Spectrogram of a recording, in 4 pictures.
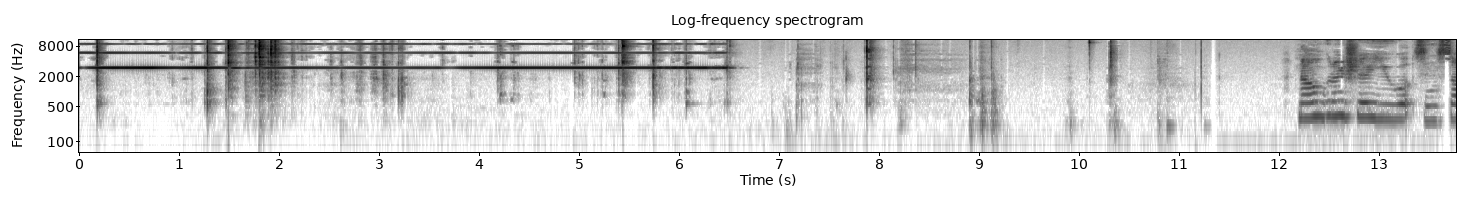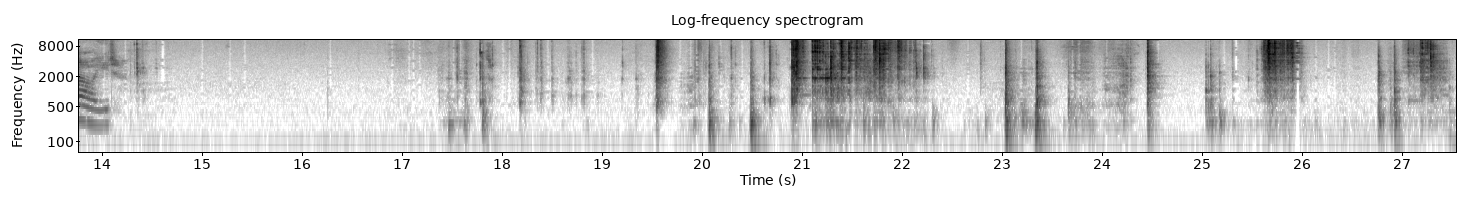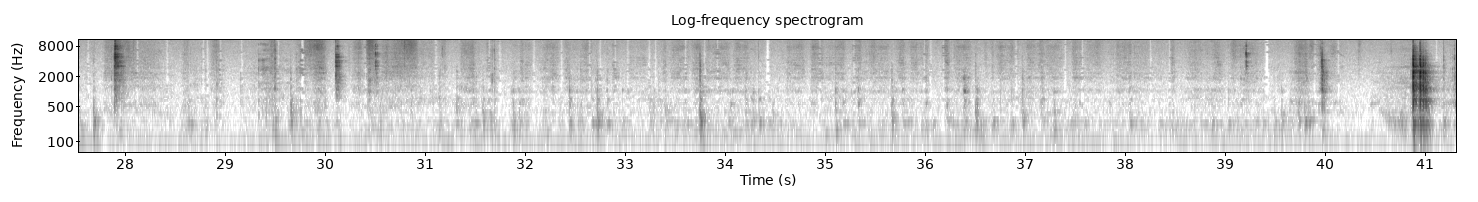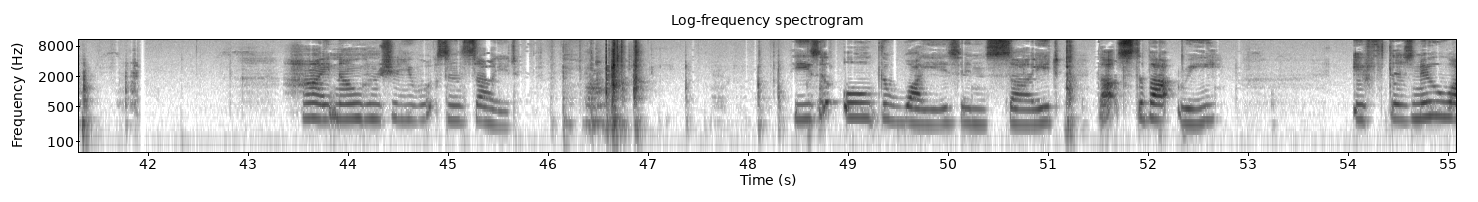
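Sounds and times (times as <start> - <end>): plastic parts clicking and rattling: 1.3 - 2.2, 17.4 - 22.4, 24.2 - 26.2, 26.8 - 28.1.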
